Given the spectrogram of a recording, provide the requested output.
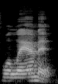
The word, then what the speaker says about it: Willamette: So the way we help people remember is it's Willamette, damn it.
